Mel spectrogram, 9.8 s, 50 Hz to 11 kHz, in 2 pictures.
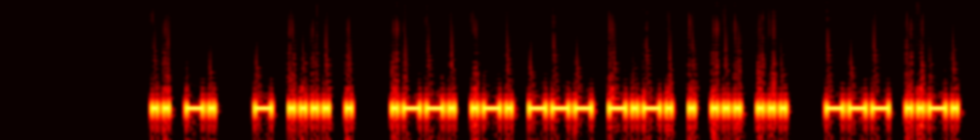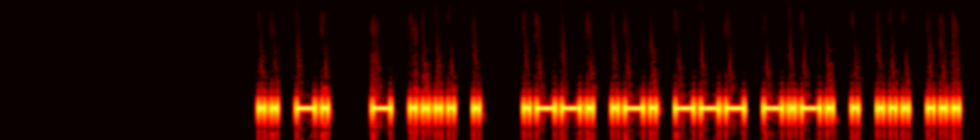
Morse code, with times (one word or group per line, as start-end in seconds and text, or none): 0.8-1.1 IN
1.3-1.8 THE
2.0-3.9 PROCESS
4.1-4.8 OF
6.2-6.5 IN
6.8-7.3 THE
7.5-9.7 PROCESS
